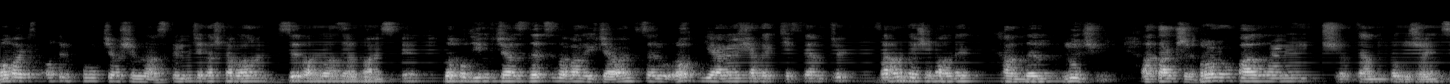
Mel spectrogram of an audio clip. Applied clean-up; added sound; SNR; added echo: neural mask model DeepFilterNet 3.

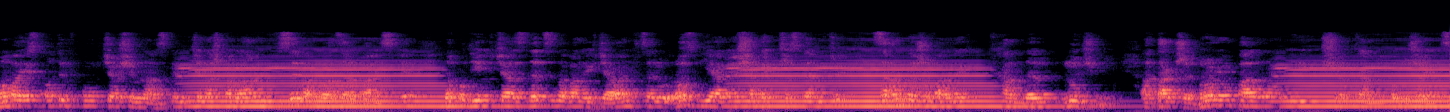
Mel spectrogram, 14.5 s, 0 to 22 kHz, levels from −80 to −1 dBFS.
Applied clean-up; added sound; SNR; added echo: none; Bowed string instrument; 2 dB; reverberation time 0.6 s.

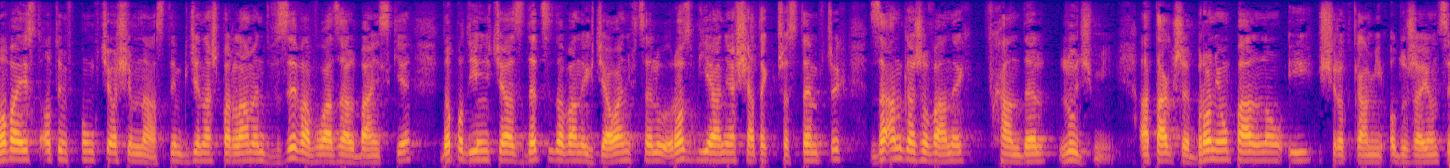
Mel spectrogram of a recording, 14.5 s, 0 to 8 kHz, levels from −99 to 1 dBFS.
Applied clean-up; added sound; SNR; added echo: none; none; none; none.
